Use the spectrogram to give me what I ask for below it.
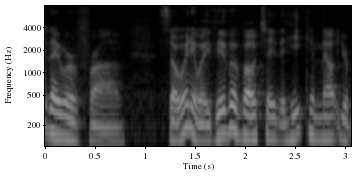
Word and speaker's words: viva voce: V O C Ae, and I'm giving it kind of an Italian pronunciation. It's Latin for by word of mouth. I'm not sure if it would be pronounced differently in uh Latin or Spanish, but I'm saying Viva Voce so I can follow the uh Italian spelling.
